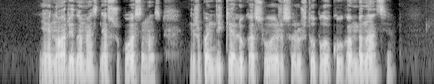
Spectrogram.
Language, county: Lithuanian, Vilnius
